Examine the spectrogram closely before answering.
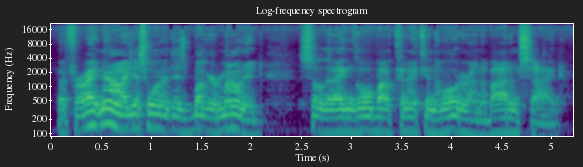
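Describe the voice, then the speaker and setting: A man's voice: on the low side, fast, a little mellow, slight background noise. A middle-aged man narrating hands-on workshop repair in a casual, folksy way, chatting and thinking aloud as he works. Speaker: hobbyist restorer presenting a repair.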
